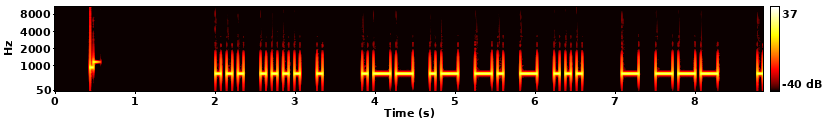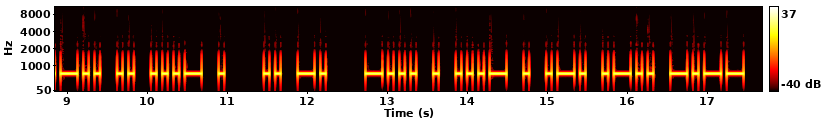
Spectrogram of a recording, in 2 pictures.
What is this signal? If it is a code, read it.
Morse code, heard as a keyed tone, about 17 wpm, 700 Hz. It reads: SHE WANTS TO LIVE IN BEVERLY
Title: Easy Phrases 17wpm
